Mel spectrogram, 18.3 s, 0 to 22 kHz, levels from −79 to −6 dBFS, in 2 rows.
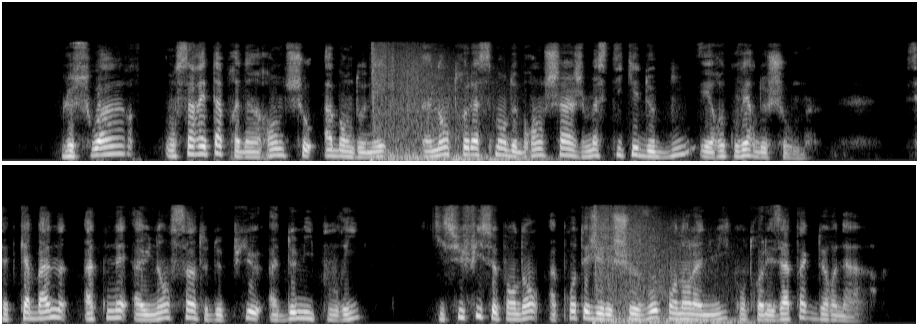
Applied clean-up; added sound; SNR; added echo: none; Explosion; 12 dB; none.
